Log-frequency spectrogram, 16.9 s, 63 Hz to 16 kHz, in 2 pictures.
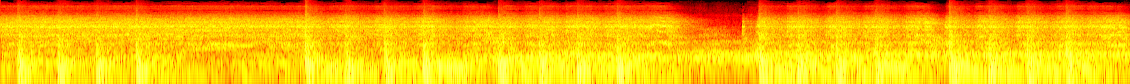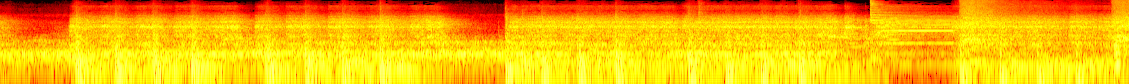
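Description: Live technical death metal from a nine-string electric guitar and a drum kit: dense, fast drumming under distorted guitar, with three short stops about 5, 9 and 12 seconds in.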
